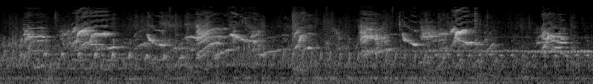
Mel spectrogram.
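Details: Waterslager canary pupils, 2010, early in song training with much left to achieve: rapid squeaky chirps and curling slurs in repeated bursts about every second, over a faint steady tone.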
